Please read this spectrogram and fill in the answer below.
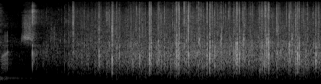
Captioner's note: clapping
